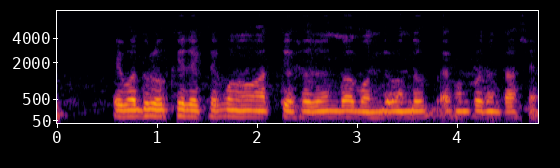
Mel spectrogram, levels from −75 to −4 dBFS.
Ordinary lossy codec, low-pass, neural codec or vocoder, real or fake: MP3, 48 kbps; 7.2 kHz; vocoder, 44.1 kHz, 128 mel bands, Pupu-Vocoder; fake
